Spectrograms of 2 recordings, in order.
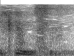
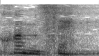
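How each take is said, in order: First: The kha sound is light and thin. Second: The kha sound is heavy and full. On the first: The speaker calls it wrong. "ما تقولش خمسة" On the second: The speaker calls it right. "كل خاء في القرآن ما دام مفتوحة خاء فهنقول خمسة"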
